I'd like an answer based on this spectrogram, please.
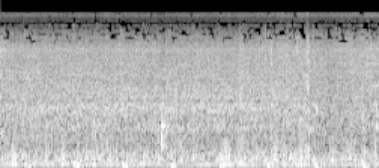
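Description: Carrot, potato and green bean strips sizzling and frying in a hot pan as they are stirred, with a few light clicks of the utensil against the pan.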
